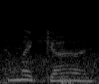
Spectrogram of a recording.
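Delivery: meek, soft, timid exclamation. Showing how a timid voice would say it: imitating a timid voice. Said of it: "just that real timid sense".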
